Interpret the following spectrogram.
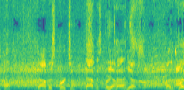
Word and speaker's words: Davis Bertans: Oh, well now, at this point in my life, it's Davis Bertans. Is that how you say his name? Yeah. Davis Bertans.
